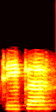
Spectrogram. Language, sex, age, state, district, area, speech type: Hindi, female, 30-45, Uttar Pradesh, Azamgarh, rural, conversation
